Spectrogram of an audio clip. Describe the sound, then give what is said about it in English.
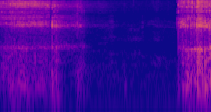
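A voice imitates snoring with two loud, raspy, breathy snores separated by a short quiet pause. “And Peter still didn't wake up. He's still snoring.”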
